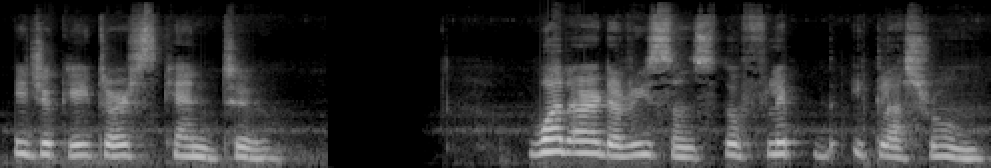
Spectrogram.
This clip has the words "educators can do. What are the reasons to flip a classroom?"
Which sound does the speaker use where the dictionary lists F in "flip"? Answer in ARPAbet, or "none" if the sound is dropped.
F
